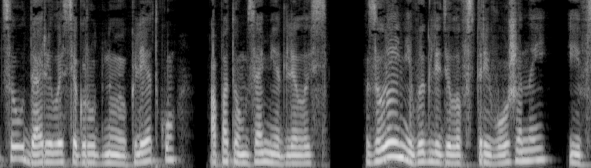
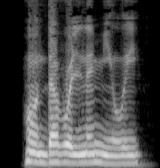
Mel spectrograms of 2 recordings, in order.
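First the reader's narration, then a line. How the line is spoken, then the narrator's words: Amused snort. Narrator (Russian): хмыкнул Дамиан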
